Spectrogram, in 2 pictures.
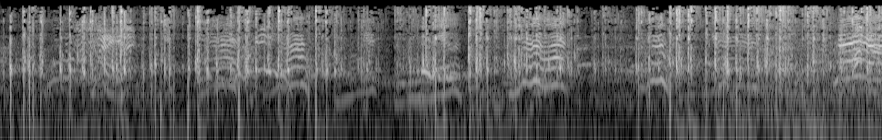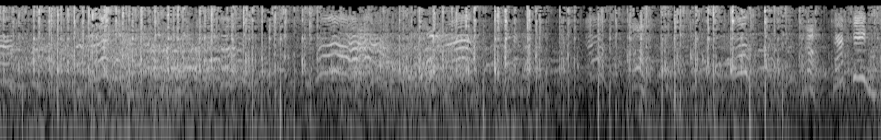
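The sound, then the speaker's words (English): Rapid, rhythmic clip-clop of horse hooves galloping round and round a room runs steadily through the whole stretch, fairly loud, while several voices talk and shout over the pounding beat. “Then why do we keep galloping round and round this room?”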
